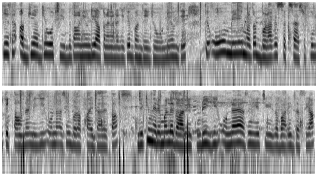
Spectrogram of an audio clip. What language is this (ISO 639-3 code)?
doi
